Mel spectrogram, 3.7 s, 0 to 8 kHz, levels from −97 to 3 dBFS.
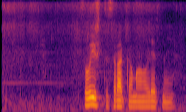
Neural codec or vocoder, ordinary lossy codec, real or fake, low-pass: none; none; real; none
